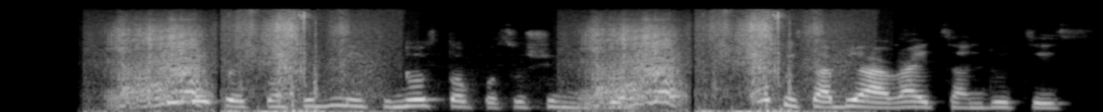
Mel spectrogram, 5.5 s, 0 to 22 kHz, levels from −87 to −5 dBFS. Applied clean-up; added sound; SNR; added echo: none; Zipper (clothing); -2 dB; none.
